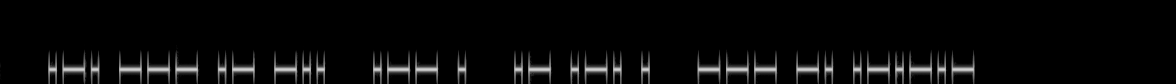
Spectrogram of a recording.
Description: Morse code, heard as a keyed tone, about 17 wpm, 700 Hz. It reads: ROAD WE ARE ON.
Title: Sentences from Top 1100 Words 17wpm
